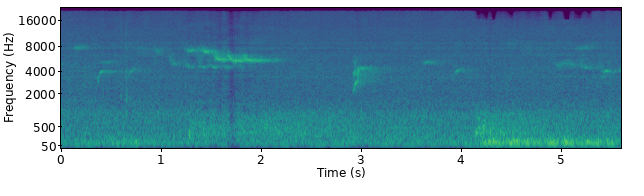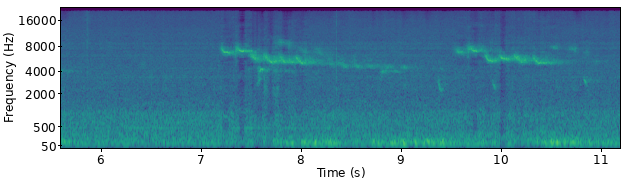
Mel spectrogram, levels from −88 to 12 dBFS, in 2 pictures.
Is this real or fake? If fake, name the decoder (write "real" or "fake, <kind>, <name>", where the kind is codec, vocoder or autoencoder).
fake, autoencoder, DAC-VAE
